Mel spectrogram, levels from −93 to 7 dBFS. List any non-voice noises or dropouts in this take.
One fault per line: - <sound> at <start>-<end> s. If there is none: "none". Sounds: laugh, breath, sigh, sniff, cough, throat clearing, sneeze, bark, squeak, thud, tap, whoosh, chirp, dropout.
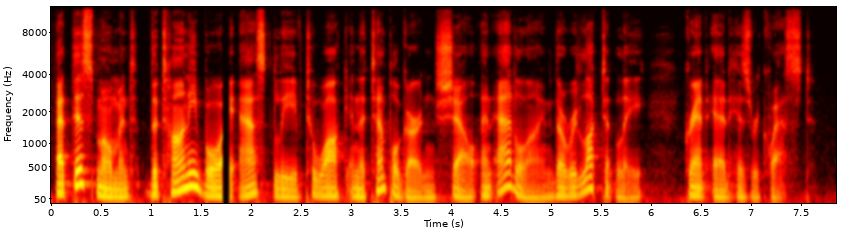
- dropout at 1.7-1.8 s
